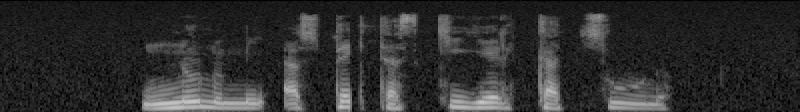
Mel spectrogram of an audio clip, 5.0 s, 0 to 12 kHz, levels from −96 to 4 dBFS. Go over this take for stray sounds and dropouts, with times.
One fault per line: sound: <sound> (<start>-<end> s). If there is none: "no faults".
sound: dropout (2.2-2.3 s)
